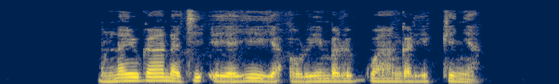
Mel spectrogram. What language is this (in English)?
Ganda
